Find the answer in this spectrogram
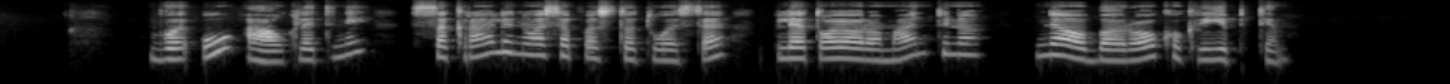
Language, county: Lithuanian, Kaunas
